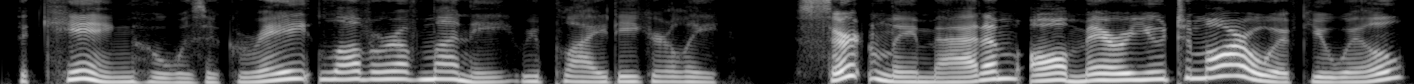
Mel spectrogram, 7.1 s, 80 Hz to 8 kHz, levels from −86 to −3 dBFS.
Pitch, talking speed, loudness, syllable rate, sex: 210 Hz, 180 wpm, -20 LUFS, 4.8 syllables/s, female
